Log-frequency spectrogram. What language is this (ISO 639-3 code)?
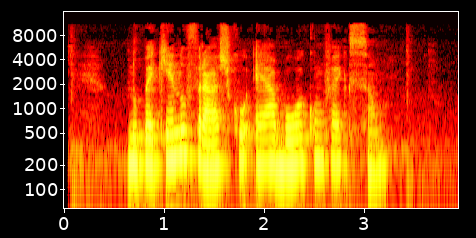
por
